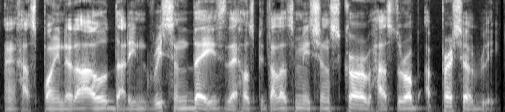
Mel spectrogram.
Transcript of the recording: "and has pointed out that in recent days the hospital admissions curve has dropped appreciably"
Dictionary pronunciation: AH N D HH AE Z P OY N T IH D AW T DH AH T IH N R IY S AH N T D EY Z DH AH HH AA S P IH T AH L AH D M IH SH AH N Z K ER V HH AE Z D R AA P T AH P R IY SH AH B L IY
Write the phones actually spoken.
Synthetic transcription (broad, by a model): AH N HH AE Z P OY N T IH D AW T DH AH T IH N R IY S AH N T D EY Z DH AH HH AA S P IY T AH L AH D M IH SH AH N S K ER B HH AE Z D R AA P T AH P R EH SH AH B L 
